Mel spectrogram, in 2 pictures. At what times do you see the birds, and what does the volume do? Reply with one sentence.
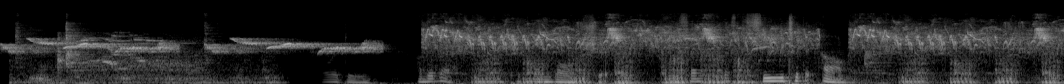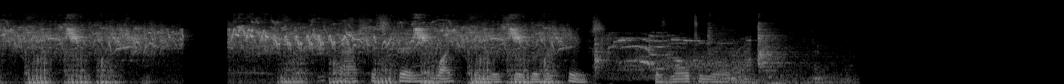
You can hear the birds from 0.0 to 16.4 s, at a steady volume.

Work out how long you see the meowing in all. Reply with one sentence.
The meowing can be heard for 3 seconds in total.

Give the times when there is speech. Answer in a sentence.
You can hear the speech from 3.2 to 8.6 s and from 13.8 to 18.2 s.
